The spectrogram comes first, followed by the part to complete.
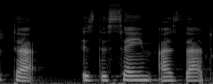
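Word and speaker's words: tāʾ: Ta is the third letter in the Arabic alphabet. It is pronounced like the first T in the word teeth.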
